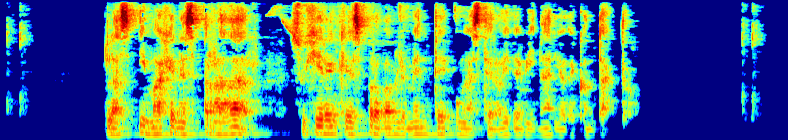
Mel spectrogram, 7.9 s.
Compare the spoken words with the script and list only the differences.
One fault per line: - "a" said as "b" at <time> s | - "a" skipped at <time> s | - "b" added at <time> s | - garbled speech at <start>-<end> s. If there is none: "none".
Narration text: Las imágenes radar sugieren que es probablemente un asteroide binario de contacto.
none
